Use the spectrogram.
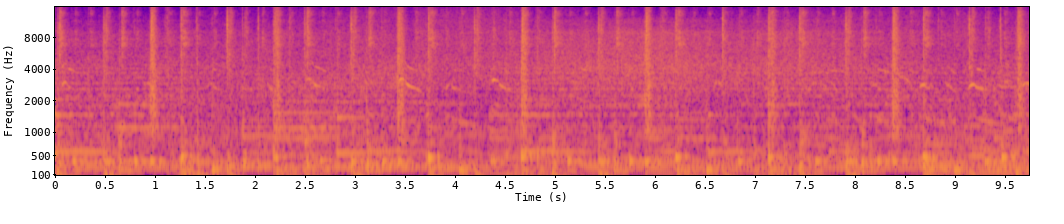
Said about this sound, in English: Waves and wind.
